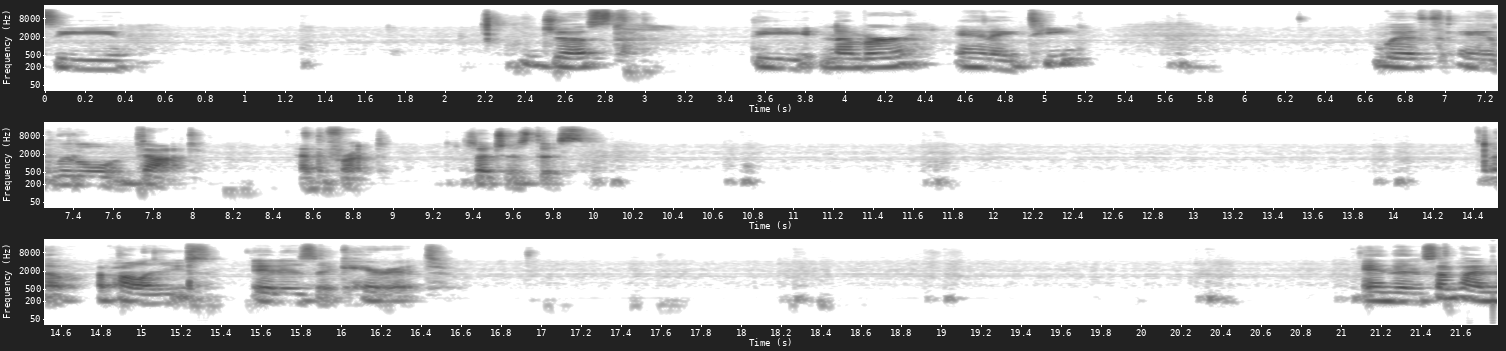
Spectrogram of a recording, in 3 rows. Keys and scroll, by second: 2.9 BackSpace, 8.2 Left, 8.6 Left, 15.3 BackSpace.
